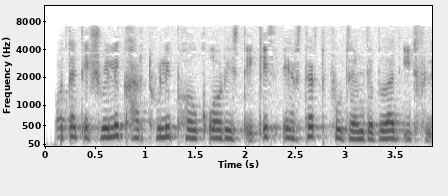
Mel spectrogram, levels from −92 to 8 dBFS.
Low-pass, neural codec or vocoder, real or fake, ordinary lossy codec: 7.2 kHz; none; real; MP3, 48 kbps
